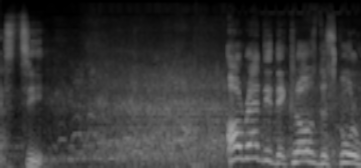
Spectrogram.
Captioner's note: audience laughter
